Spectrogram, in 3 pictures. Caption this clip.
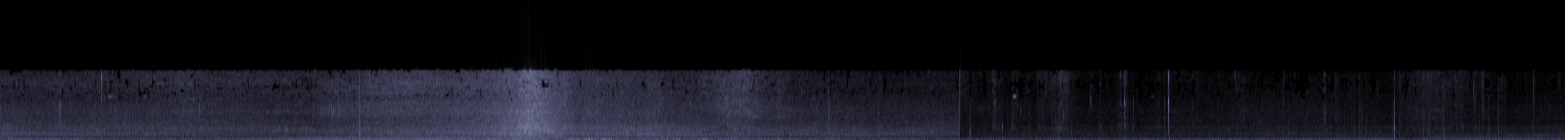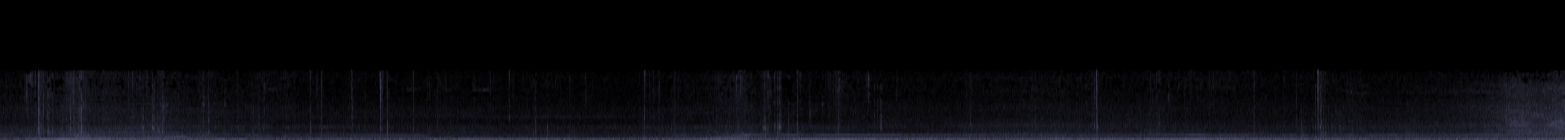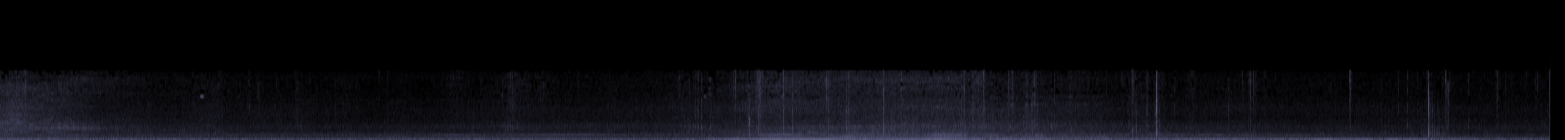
The sound has been recorded by myself for a university's project!!!
the sounds of cars are really interesting, so one day while I was hanging around with my friend I had the idea to record the sound of his car.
